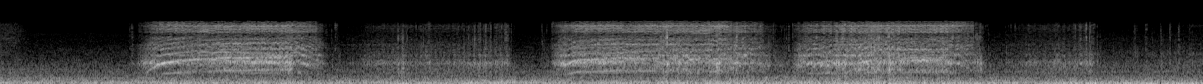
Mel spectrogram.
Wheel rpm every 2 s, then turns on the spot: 30, 90, 40, 120, 110, 10.
none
